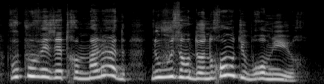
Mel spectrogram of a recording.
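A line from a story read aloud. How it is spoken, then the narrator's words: Shouted. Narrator (French): cria-t-elle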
